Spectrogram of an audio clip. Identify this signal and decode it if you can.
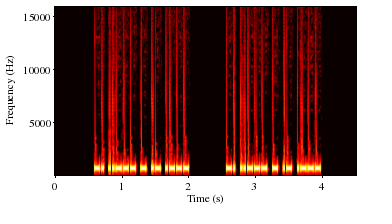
Morse code, heard as a keyed tone, about 46 wpm, 700 Hz. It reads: N2TAJ N2TAJ
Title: USA Call Signs - 5 Characters - Repeated 2x - 45wpm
